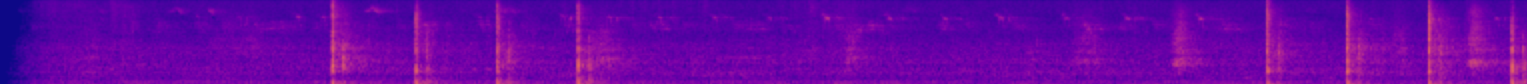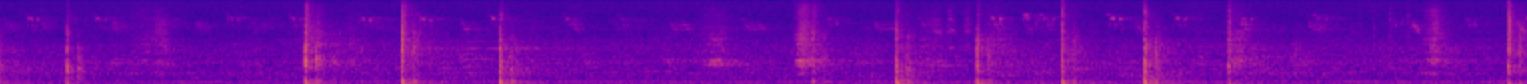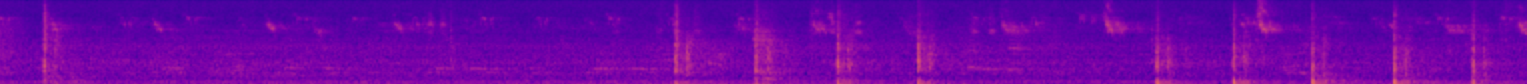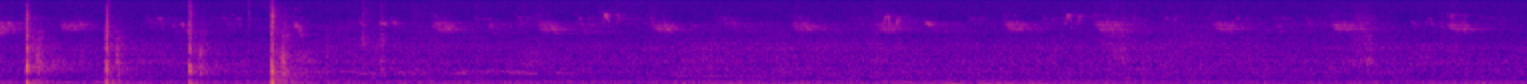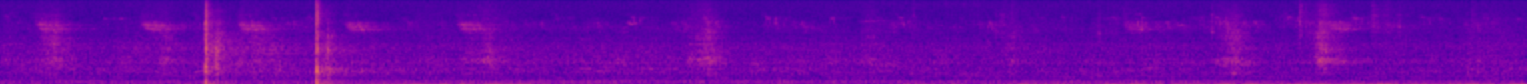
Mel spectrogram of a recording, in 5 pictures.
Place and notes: Strada Gorăslău, Sibiu, Romania - Spring cleaning
In the courtyard outside the buildings, a man is beating the dust out of a rug.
